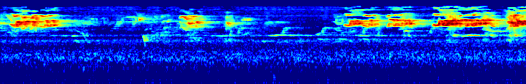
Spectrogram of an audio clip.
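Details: Kaka (Nestor meridionalis) on day one of exposure to a mirror, giving harsh, raspy high-pitched bursts in short clusters, with thin whistled notes in between, over a steady background hiss.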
